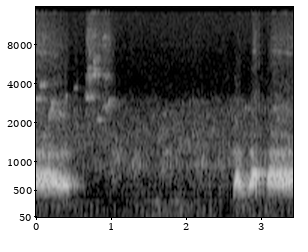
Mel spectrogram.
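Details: Lure spotted dove, caged, ending one long low coo, then after a pause starting a new phrase of two short coos and a sustained note; soft bird twitters in the background.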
